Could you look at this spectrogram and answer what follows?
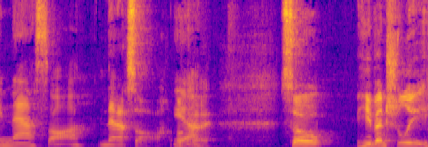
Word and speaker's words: Nassau: then he he and his family moved to nasau um where he experienced like electricity cars and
